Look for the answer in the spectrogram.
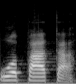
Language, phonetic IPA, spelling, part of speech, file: Polish, [wɔˈpata], łopata, noun, Pl-łopata.ogg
